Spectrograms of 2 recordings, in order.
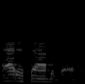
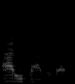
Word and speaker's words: Addis Ababa: sabha and that's yes that's how it's pronounced it's actually a pretty cool name when i was a kid i pronounced it i pronounced it addis ababa or addis ababa i think that's how i pronounce it but no it's adi sababa yeah we're coming in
